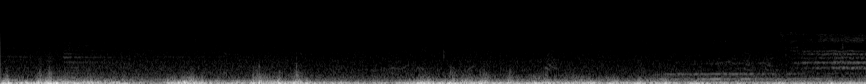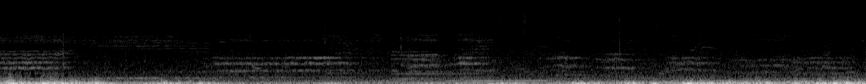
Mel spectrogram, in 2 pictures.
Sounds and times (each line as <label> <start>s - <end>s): traffic 0.0s - 17.3s
choir launched into a sombre and touching rendition 6.4s - 17.3s
background music 6.5s - 17.3s
people 6.6s - 17.3s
